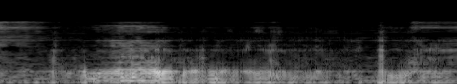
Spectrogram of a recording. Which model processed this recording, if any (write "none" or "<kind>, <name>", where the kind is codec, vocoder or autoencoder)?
vocoder, HiFi-GAN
